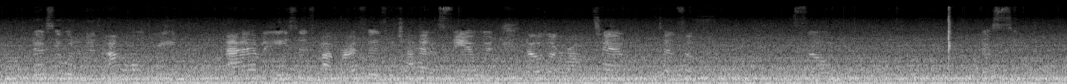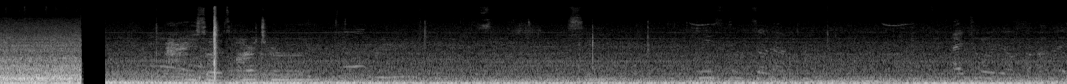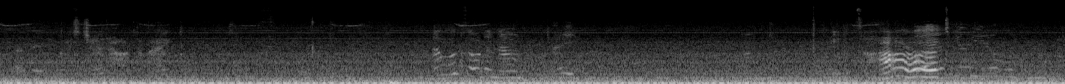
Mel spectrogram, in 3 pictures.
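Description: Steady low rumble and hum of a car, heard from inside its cabin, with voices at times. The sound cuts out abruptly about eleven seconds in and resumes quieter.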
